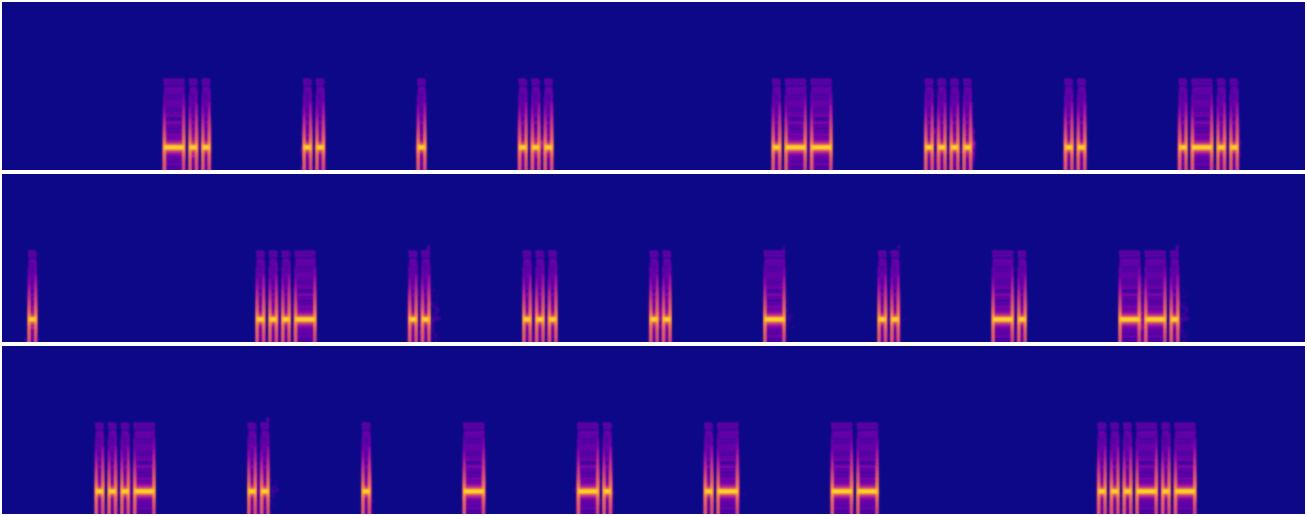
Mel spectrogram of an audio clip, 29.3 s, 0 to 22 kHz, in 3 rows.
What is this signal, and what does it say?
Morse code, heard as a keyed tone, about 25 wpm, spaced as for 10 wpm, 550 Hz. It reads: DIES WHILE VISITING VIETNAM <SK>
